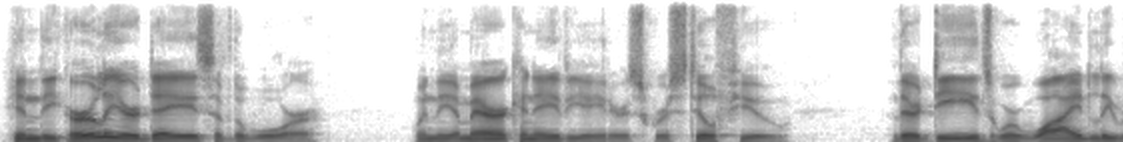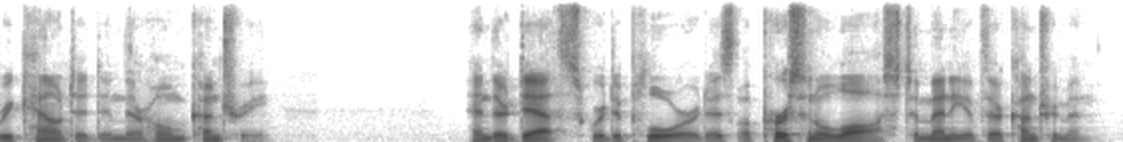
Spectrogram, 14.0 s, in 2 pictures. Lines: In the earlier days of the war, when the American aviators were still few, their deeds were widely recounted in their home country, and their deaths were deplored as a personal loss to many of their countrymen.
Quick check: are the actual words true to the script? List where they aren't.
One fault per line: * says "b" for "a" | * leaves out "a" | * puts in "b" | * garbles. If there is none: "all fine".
all fine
